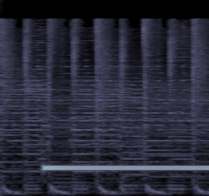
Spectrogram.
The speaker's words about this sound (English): Natalie's dialing her up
